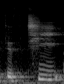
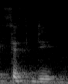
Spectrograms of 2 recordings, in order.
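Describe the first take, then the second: First: The T is a crisp, clear T sound. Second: The T sounds soft, almost like a D. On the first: "I don't say fifty" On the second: "I almost put, put it like a D"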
